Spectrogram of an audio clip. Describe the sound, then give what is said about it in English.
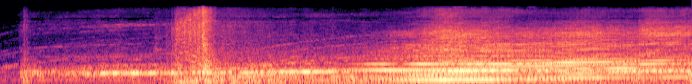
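A cartoon race car takes off with a whooping engine sound. Rising whine tones sweep upward over a revving drone, with a sharp burst near the start. No one talks over it. “they had to make a noise that sounds like it's taking off, but without the traction. You know what I mean? Right. So it's kind of really interesting how they did it, and it has this like whoop noise to it”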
